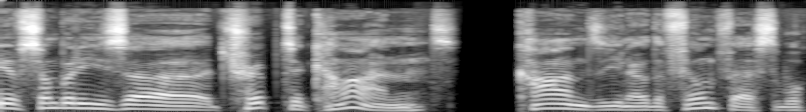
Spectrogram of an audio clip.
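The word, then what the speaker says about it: Cannes: It's a diary of somebody's uh trip to cons, you know, the film festival. Canes or cons? I think it's called cons. The right right way to say it.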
